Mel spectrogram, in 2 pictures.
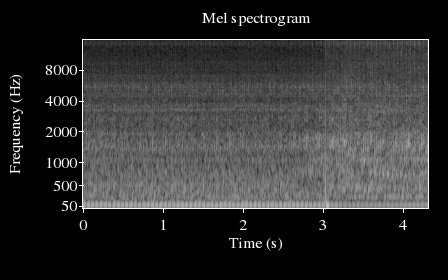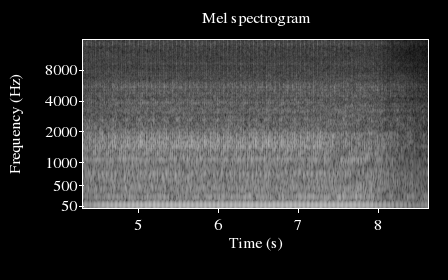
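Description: Diesel idling with a light regular tick, about three a second, over the steady idle note; source of the tick unknown.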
